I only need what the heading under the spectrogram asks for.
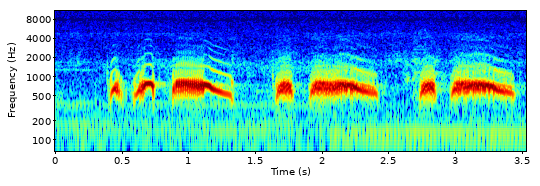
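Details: Spotted dove lure call used to stimulate decoy doves to coo: three phrases, each two short notes followed by a long, drawn-out coo that falls at the end, about a second apart, over a low steady hum.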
